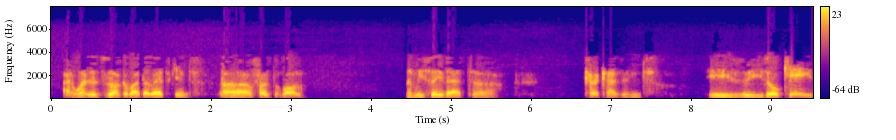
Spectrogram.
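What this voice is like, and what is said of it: Ethiopian-accented English. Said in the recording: “I am from Ethiopia, and so excuse my accent.”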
